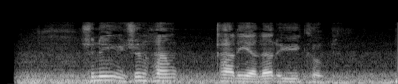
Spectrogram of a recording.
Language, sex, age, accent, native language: Uzbek, male, 25-34, Farg'ona, Uzbek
